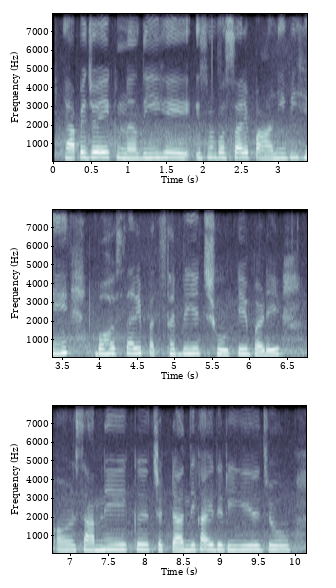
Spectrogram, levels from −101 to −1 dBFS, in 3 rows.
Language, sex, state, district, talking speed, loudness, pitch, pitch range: Hindi, female, Karnataka, Dakshina Kannada, 170 wpm, -15 LUFS, 255 Hz, 245-265 Hz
